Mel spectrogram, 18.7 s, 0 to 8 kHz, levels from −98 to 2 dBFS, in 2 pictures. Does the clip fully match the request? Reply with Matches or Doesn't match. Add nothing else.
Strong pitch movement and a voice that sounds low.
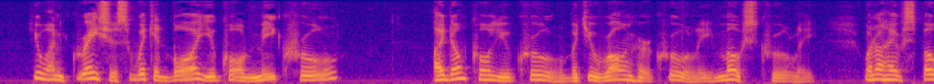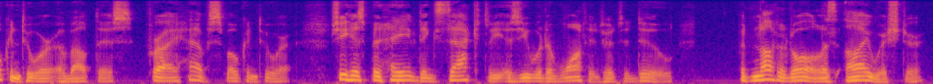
Matches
